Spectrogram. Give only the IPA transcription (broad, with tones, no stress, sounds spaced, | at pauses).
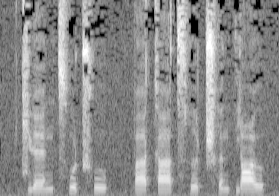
t͡ɕ ɥ ɛ˧˥ n t͡sʰ u˥˧ ʈ͡ʂʰ u˥˩ | p ä˨˩ k ä˥ t͡sʰ ɹ̩˥˩ ʈ͡ʂʰ ə˥ n t̪ j ɑ˥˩ ʊ̯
